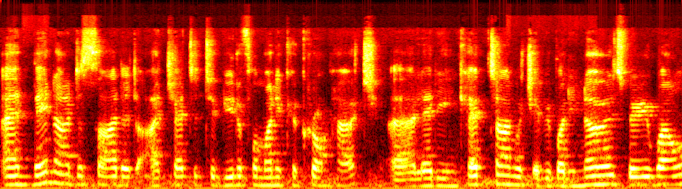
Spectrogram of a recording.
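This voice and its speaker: This woman's voice is somewhat breathy, her delivery monotone and flat. She talks at a moderate pace. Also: fairly low pitch for a woman, hardly any pauses. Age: 60s. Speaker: psilocybin facilitator. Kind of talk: interview. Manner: halting.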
